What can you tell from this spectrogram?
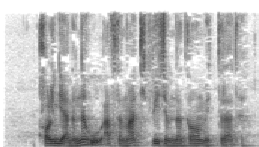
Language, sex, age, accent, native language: Uzbek, male, 18-24, Samarqand, Uzbek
